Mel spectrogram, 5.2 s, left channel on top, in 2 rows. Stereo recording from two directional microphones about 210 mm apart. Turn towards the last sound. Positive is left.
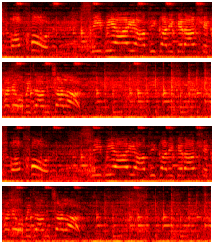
turn(degrees=-45)  # may be behind; listen again after turning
